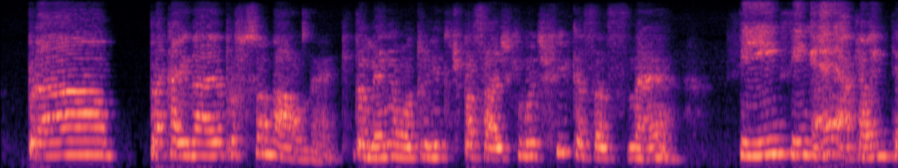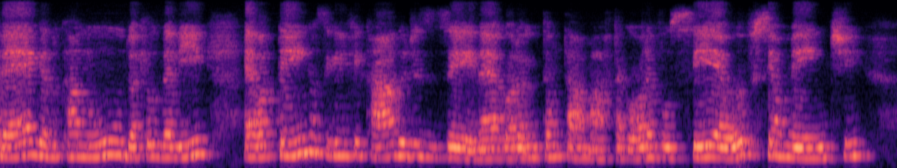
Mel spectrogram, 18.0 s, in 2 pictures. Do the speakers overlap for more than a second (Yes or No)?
No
